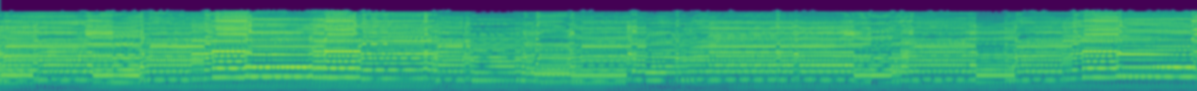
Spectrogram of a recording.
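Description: Uilleann pipes play a lively ornamented melody over a steady, low droning hum that holds underneath throughout, clear and close.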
